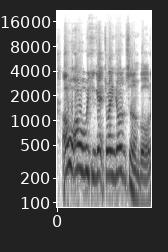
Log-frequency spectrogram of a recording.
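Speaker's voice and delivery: hammed-up executive enthusiasm; mock excited brainwave. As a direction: pitch it like a sudden great idea. Acting out filmmakers' pitch meeting.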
